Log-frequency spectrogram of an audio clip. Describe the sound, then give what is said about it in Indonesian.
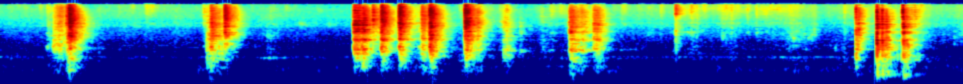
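Plates and cutlery clatter on a hard counter in scattered bursts as someone tidies up and takes two plates for plating food, a few single clinks followed by a busier cluster of rattling knocks, fairly loud with quiet gaps between. “aku mau plating ini udah hampir selesai beresin dulu ambil dua piring”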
